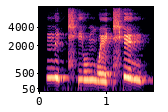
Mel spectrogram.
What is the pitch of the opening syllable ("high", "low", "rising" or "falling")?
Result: high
